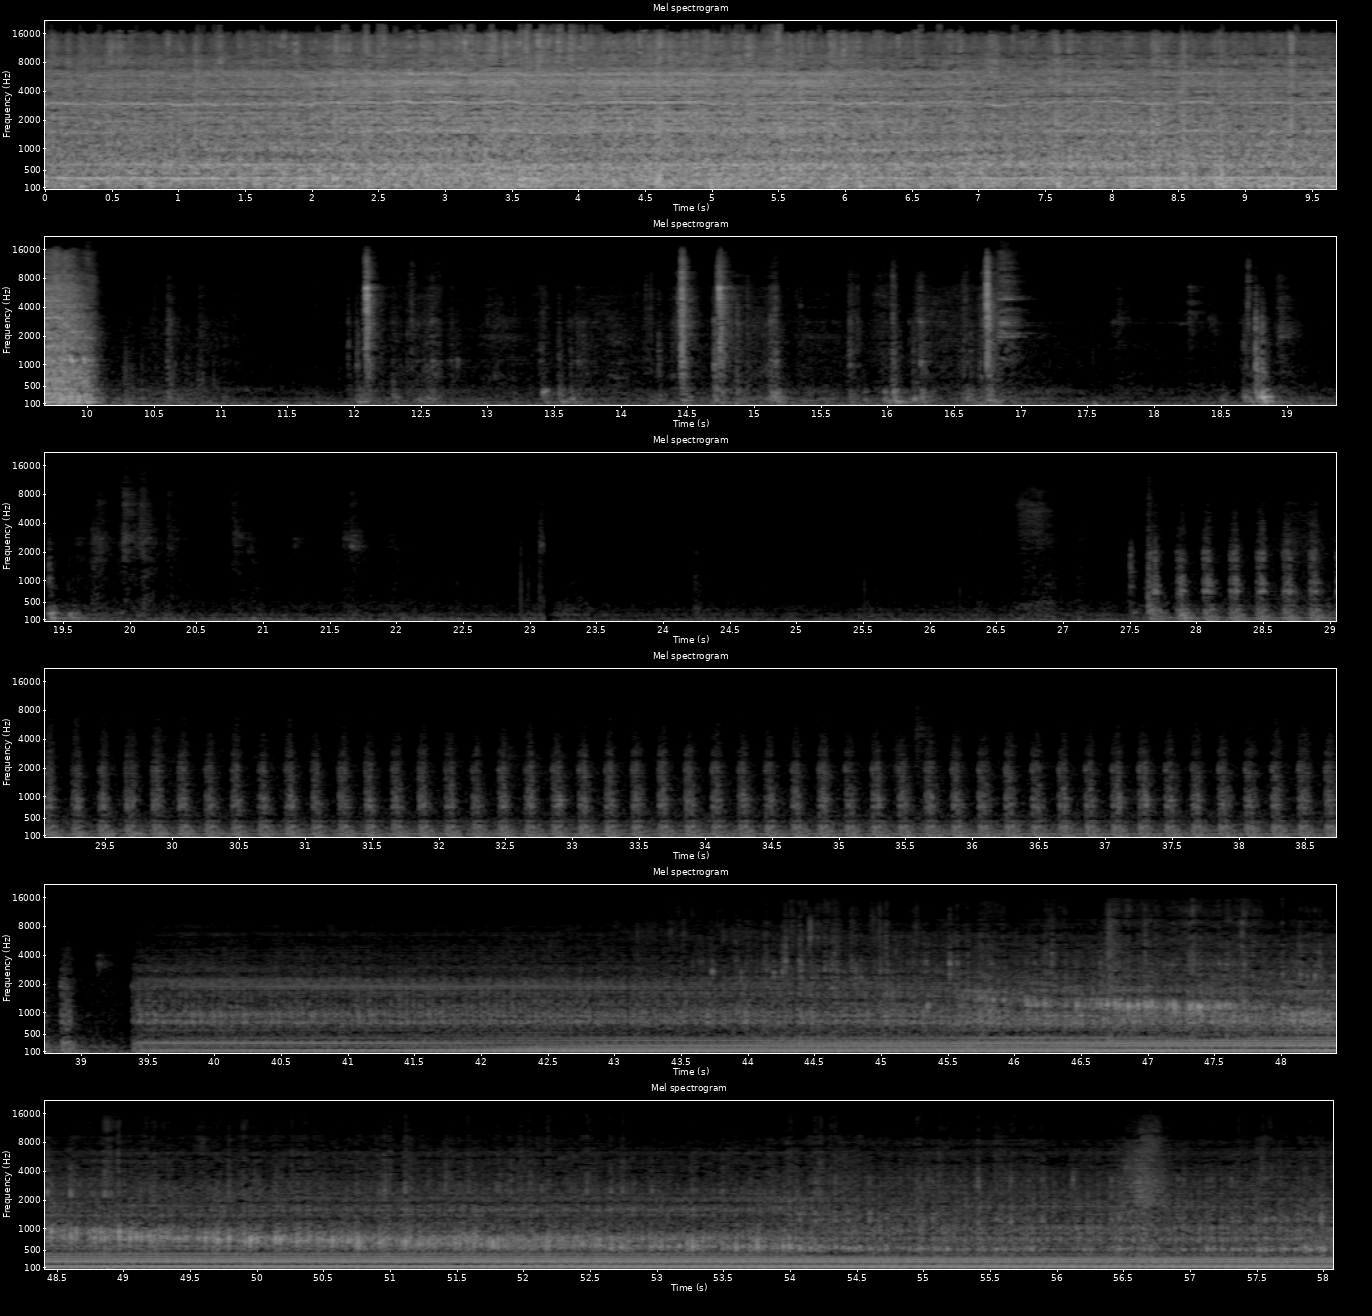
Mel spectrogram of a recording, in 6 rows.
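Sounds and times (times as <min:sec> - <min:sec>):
espresso machine motor hum: 0:00.0 - 0:10.1, 0:39.4 - 0:58.0
espresso machine pulsing: 0:00.0 - 0:10.1, 0:39.4 - 0:58.0.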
